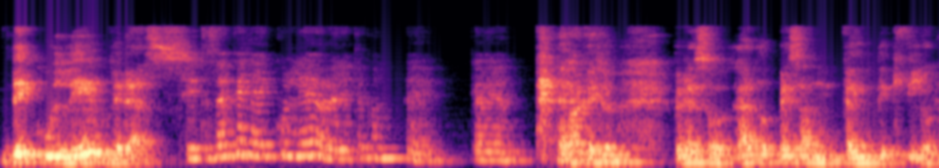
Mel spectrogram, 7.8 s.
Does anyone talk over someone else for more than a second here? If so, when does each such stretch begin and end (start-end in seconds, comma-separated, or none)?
none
